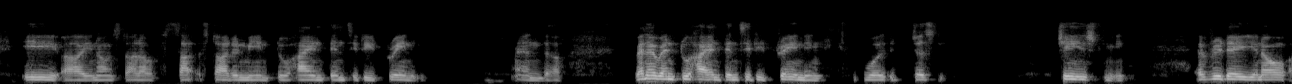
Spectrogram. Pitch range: 105-120 Hz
